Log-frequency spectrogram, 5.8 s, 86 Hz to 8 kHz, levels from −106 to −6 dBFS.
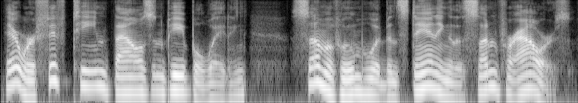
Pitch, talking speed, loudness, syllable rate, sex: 140 Hz, 175 wpm, -18 LUFS, 4.6 syllables/s, male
